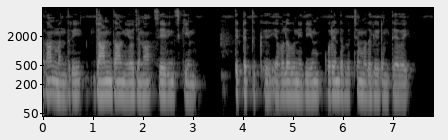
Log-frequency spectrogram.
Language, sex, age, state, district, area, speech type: Tamil, male, 30-45, Tamil Nadu, Ariyalur, rural, read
